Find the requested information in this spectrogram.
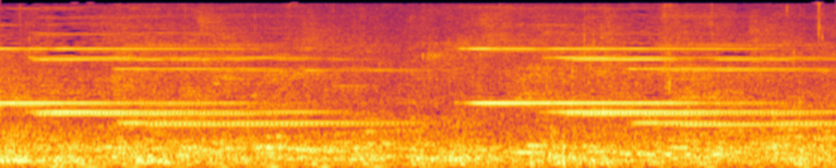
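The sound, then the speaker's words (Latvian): A parliament voting bell sounds as a sustained electronic ringing made of steady high, bright tones that shift slightly partway through, with a low murmur of the chamber underneath. “Lūdzu zvanu.”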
